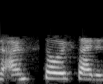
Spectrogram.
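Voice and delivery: ordinary talk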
